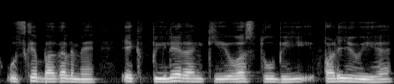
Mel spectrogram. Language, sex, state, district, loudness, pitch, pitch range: Hindi, male, Jharkhand, Ranchi, -14 LUFS, 135 Hz, 125-140 Hz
